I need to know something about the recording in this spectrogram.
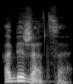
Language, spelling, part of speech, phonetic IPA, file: Russian, обижаться, verb, [ɐbʲɪˈʐat͡sːə], Ru-обижаться.ogg
- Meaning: 1. to take offence (at), to be offended (by), to feel hurt (by), to resent 2. passive of обижа́ть (obižátʹ)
